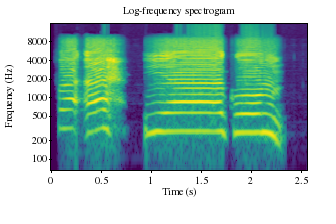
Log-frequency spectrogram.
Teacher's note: फा और अह साफ आवाज में, या को खींचेंगे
